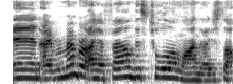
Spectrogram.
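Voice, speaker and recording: Amid audible room echo, a woman talks at a very fast pace. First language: Spanish. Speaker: accessibility expert and educator. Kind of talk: podcast interview.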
